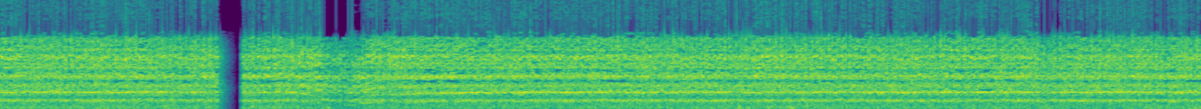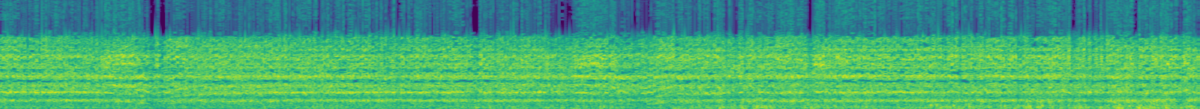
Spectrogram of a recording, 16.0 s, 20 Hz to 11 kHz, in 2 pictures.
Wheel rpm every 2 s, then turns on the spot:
230, 200, 230, 230, 220, 220, 200, 230.
none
